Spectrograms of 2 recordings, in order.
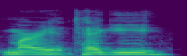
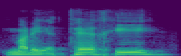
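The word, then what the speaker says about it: Mariátegui: people in particular were Maria tegi or Maria teji I think is how you're supposed to pronounce it who described the oppression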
